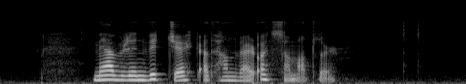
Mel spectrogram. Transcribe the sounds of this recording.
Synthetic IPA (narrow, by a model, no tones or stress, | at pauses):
mæːʋɾɪnʋɪt͡ʃːɛka̰t̪hanːʋæ̰ɹʔɔ̰jn̥sa̰ma̰t̪lʊ̰ɹ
